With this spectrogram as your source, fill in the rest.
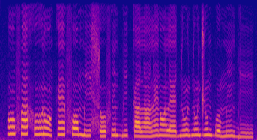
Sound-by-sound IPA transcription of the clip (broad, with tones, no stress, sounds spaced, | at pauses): ɔ̃˦ f ã˦ h o˦ ɾ ɔ̃˦˨ k ɛ̃˧ f ɔ˧ m i˨ s o˨ f ĩ˧ b i˧ k a˨ l ã˨ l ɛ̃˧ ɾ ɔ̃˧ l ɛ˧ d ũ˧ d ũ˦ d͡ʒ ũ˦ ɡ͡b o˦˨ m ĩ˧ ɡ͡b i˨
